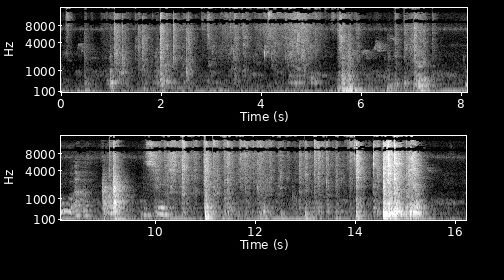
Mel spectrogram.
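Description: Cleaning inside a small bar fridge by hand: short rubbing and wiping strokes with knocks against its walls, the loudest burst about a second before the end. A person's voice comes in at times.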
